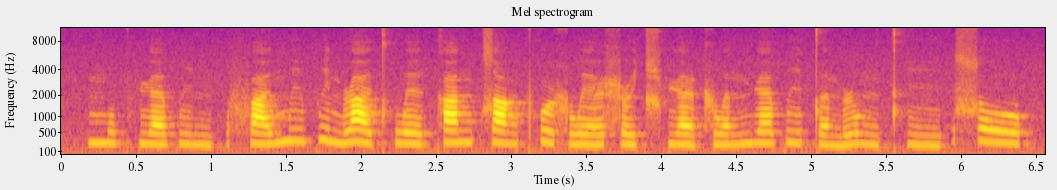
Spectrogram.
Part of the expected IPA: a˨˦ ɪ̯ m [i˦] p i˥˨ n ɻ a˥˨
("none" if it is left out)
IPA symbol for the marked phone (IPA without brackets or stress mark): i˦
